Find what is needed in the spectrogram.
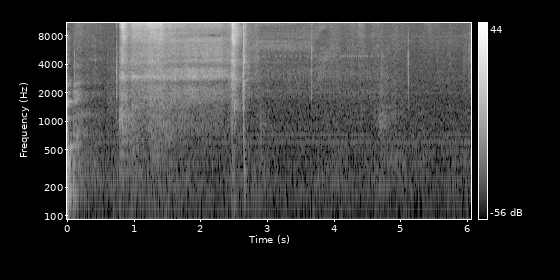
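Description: Butane hissing from a refill can's nozzle into a Bic lighter through its newly fitted refill valve as the valve takes a fill. The hiss starts sharply about a second in and lasts under two seconds, ending with a click as the nozzle comes off; a second click follows, then a few faint ticks.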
